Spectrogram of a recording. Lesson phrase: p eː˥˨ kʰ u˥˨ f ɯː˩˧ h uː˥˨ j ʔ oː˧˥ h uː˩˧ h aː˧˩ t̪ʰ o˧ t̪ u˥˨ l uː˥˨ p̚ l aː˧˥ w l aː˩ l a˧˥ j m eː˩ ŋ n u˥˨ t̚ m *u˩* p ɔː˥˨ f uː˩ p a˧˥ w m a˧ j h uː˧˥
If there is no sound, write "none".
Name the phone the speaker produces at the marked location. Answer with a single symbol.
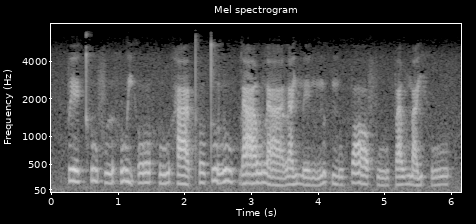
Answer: u˩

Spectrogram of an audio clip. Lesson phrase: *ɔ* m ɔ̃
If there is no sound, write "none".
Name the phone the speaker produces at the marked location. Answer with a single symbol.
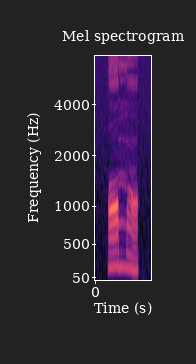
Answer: ɔ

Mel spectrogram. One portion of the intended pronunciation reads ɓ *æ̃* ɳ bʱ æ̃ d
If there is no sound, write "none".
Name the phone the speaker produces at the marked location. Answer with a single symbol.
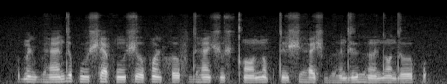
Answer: ə̃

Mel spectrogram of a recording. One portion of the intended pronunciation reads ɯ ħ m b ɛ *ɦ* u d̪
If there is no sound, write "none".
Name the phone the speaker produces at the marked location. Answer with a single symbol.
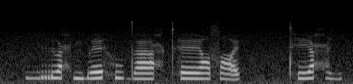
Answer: h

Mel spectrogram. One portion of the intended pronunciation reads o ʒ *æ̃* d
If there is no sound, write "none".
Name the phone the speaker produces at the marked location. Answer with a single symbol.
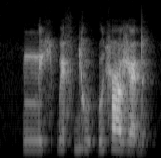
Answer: æ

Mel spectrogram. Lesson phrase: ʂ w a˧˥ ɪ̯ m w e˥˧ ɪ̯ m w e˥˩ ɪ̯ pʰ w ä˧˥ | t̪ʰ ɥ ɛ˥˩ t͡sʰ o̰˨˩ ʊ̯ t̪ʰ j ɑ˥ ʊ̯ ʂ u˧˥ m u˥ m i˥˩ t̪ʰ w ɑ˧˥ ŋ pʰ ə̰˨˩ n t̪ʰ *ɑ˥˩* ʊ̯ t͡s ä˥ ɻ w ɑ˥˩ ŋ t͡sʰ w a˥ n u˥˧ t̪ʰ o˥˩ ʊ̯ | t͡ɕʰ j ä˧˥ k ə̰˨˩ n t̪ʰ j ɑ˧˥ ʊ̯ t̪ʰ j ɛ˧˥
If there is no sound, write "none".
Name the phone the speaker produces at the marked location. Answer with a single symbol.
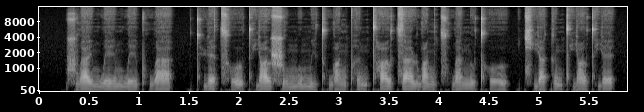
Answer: ɑ˥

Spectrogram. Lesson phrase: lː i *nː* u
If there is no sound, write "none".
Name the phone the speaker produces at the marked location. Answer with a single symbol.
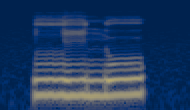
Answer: n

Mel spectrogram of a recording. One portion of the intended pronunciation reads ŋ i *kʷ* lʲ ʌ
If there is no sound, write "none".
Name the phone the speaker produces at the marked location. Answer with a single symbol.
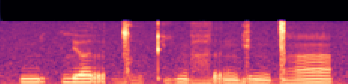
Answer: kʷ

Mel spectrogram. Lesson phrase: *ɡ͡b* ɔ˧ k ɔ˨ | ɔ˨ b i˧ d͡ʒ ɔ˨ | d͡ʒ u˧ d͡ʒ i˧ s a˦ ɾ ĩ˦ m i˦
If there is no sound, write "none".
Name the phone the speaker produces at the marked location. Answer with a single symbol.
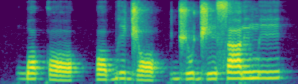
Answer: ɡ͡b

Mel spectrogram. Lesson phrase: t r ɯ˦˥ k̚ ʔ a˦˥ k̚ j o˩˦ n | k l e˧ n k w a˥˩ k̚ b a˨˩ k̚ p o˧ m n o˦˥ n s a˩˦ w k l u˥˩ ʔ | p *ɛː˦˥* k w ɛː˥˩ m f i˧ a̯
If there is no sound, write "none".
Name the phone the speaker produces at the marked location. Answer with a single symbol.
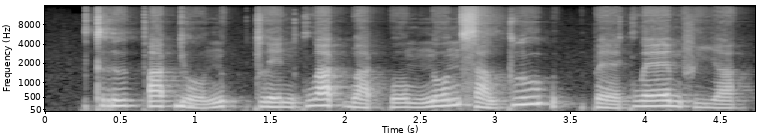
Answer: ɛː˩˦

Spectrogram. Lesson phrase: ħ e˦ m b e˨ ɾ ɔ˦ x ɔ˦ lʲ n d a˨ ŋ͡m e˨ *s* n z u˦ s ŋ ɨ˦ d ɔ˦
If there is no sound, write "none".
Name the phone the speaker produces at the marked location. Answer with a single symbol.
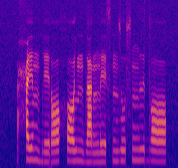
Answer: s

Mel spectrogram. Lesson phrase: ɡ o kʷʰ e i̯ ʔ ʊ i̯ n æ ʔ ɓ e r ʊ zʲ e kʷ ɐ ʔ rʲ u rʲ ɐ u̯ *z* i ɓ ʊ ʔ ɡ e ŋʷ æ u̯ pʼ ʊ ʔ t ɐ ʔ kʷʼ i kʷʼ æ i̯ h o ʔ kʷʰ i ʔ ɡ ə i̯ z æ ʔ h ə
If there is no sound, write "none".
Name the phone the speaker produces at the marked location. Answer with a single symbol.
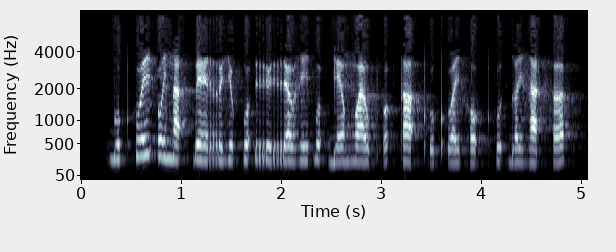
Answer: z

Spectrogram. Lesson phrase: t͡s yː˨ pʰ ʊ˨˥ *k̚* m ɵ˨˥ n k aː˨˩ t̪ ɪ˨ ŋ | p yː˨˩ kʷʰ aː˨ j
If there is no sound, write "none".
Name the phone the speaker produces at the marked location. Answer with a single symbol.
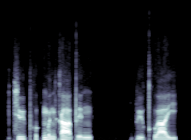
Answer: k̚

